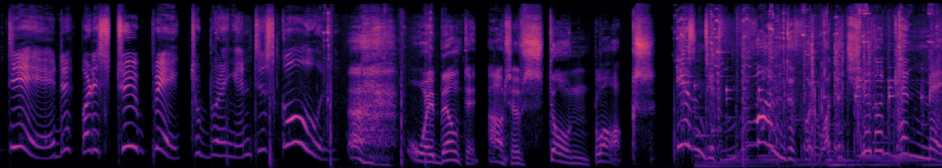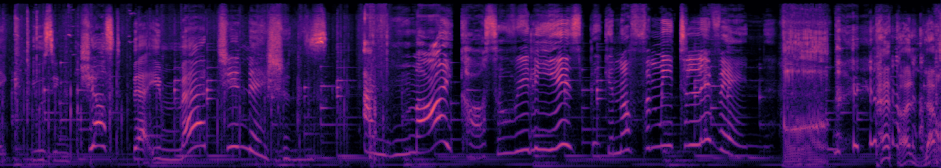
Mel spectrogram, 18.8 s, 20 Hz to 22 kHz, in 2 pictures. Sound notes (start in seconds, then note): 3.4 sighs; 17.2 snorts and laughs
